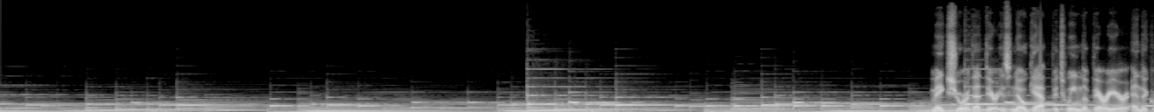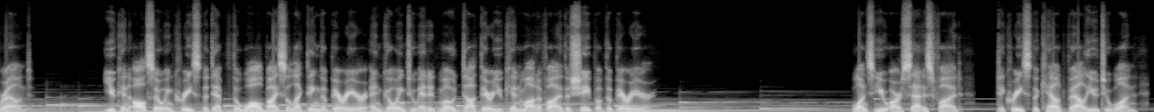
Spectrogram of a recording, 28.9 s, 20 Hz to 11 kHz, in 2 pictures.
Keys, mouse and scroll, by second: 2.7 scroll up 1, 3.0 shift+middle drag, 3.0 scroll down 1, 3.3-3.7 scroll up 3, 3.9 middle drag, 4.3-4.6 scroll down 3, 4.7 shift+middle click, 5.3 shift+middle click, 6.2-6.7 scroll down 3, 6.9 shift+middle click, 7.6 middle click, 9.2-9.5 scroll down 3, 9.5 shift+middle click, 9.9-10.3 scroll up 3, 10.3 middle click, 11.1 scroll down 1, 11.4-12.2 middle drag, 12.3-12.8 scroll down 2, 13.3-14.9 shift+middle drag, 16.4-17.0 drag, 19.5 click, 22.2-23.4 drag, 24.1 KP_Decimal, 24.7 scroll up 1, 24.9-27.7 middle drag.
